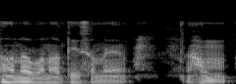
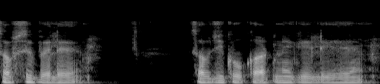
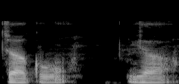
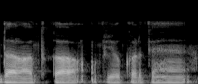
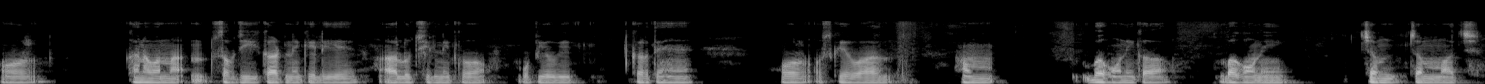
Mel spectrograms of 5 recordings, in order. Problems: constant background noise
